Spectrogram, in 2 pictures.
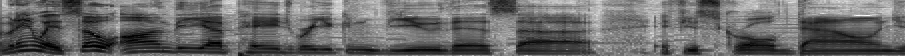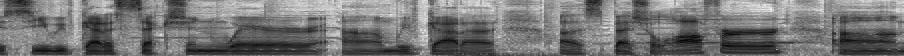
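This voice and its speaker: Man, low voice, rambling livestream chat, lots of ums and restarts, bit congested, faint music underneath. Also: fairly bright tone. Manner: rambling, filler-heavy, restarts often. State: slightly congested from a cold. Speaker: livestream host.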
